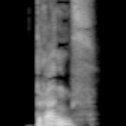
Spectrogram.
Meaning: genitive singular of Drang
- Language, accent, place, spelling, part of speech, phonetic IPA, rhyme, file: German, Germany, Berlin, Drangs, noun, [dʁaŋs], -aŋs, De-Drangs.ogg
